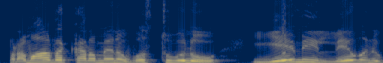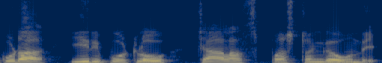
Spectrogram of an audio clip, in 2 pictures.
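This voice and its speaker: A man's voice: sits high, darkish tone, dry recording, dull audio. A man presenting dramatic news commentary, emphatic and repeating phrases for stress.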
